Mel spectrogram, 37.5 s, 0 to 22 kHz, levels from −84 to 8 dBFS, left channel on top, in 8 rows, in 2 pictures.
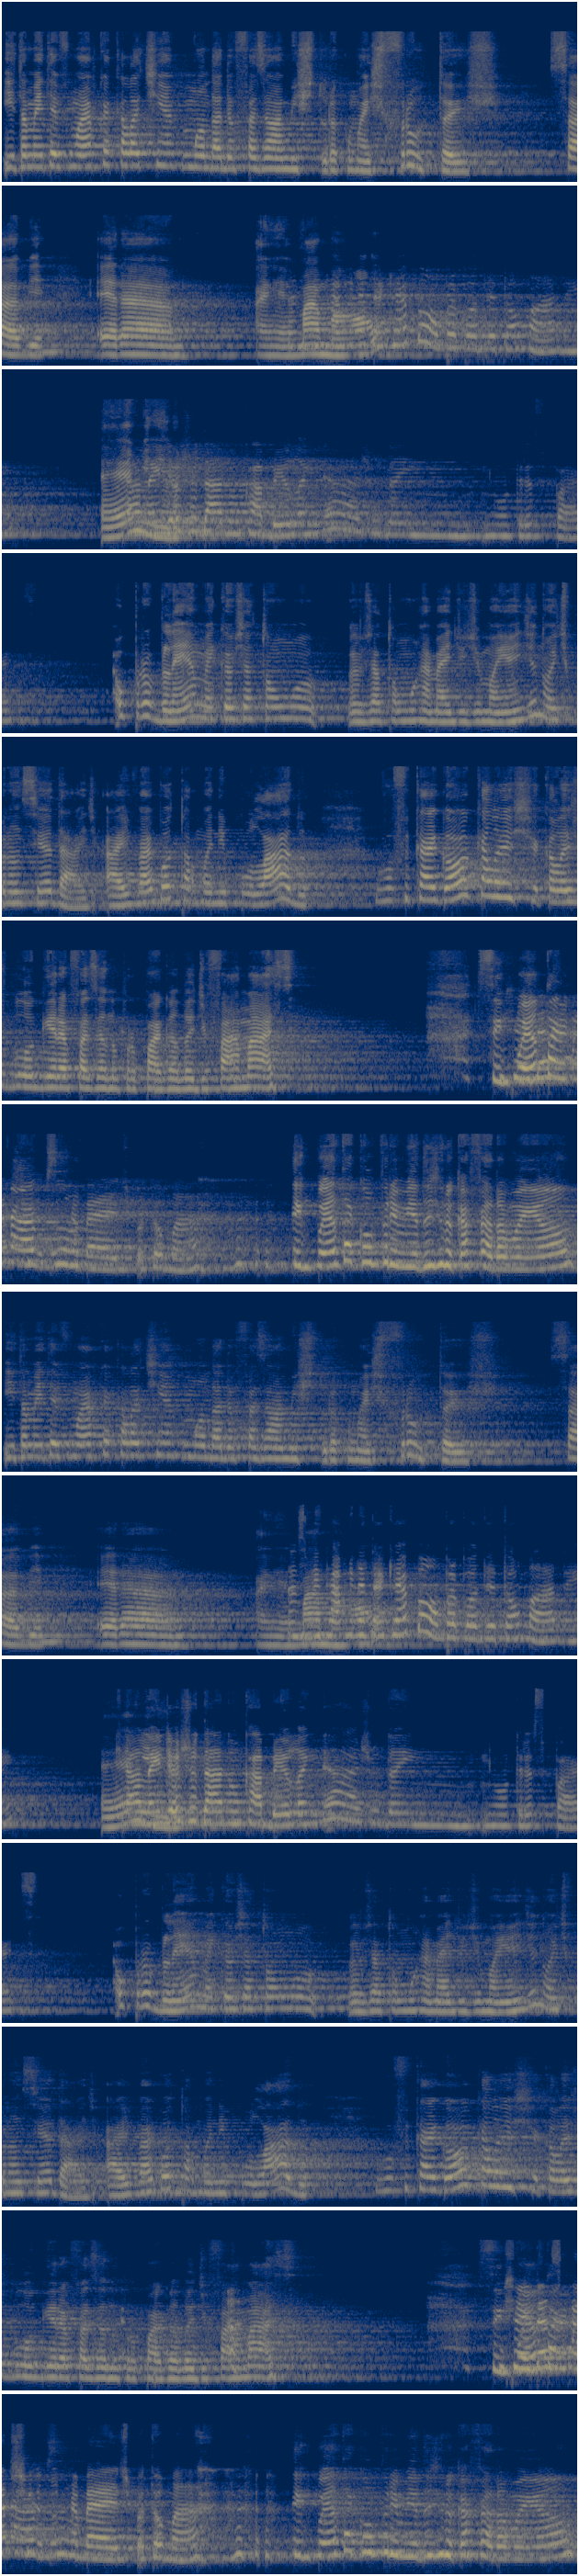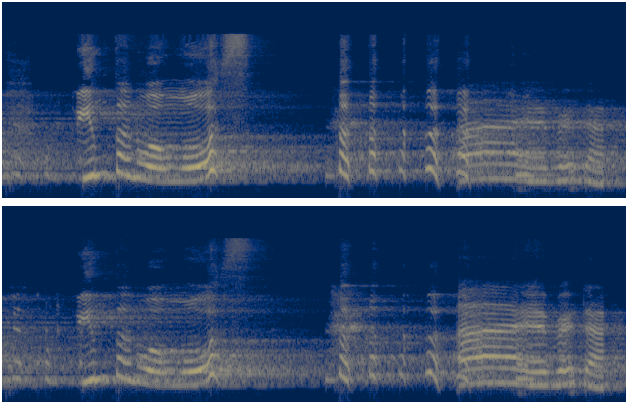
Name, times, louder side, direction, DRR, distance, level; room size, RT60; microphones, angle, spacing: voice 1, 0.0-4.0 4.5-5.0 5.5-6.2 6.8-7.8 10.2-10.8 15.0-16.7 16.9-25.7 26.9-28.8 30.5-32.8 33.4-34.7 35.4-35.7 36.0-36.4 36.7-36.9, left 3 dB, 35° left, 10 dB, 0.8 m, -29 dB
voice 2, 4.8-5.2 7.0-9.5 10.4-14.2 19.9-20.4 25.3-25.4 27.5-30.4 32.7-33.3 35.3-35.6 36.3-37.4, right 4 dB, 70° right, 10 dB, 1.0 m, -31 dB
25.5 x 20.5 x 5.9 m, 3.0 s
head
